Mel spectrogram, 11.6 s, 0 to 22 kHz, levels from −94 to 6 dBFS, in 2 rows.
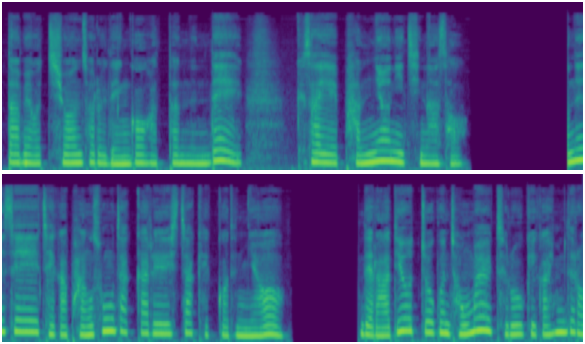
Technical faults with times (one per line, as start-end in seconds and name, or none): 5.60-5.66 clipped start after a pause
9.32-9.37 clipped start after a pause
